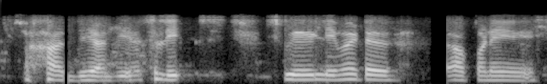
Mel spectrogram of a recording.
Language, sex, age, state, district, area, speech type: Punjabi, male, 18-30, Punjab, Ludhiana, urban, conversation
